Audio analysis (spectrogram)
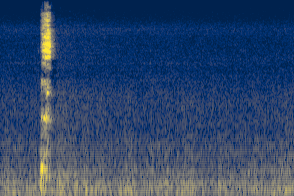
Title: Short hiccups - audio only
